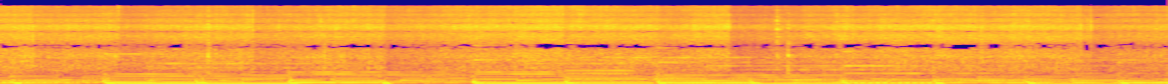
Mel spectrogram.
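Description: Sliced onions frying in oil in a steel kadai, sizzling steadily, while a metal spatula stirs them, scraping and clicking against the pan.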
